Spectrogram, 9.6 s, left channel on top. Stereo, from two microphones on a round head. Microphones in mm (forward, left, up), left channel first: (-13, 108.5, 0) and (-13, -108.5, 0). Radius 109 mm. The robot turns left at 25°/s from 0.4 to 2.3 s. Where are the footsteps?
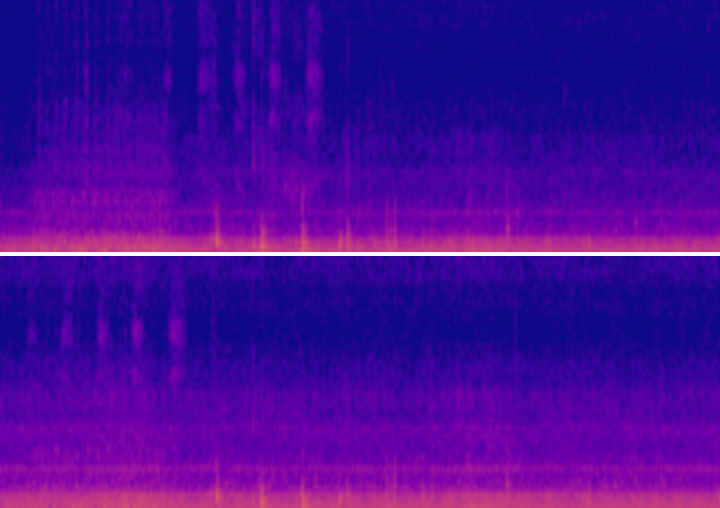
15° left (ahead or behind); by 9.2 s 5° right (ahead or behind).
